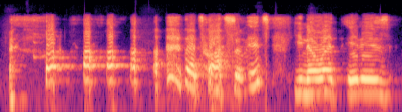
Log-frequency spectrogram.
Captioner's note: laughs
